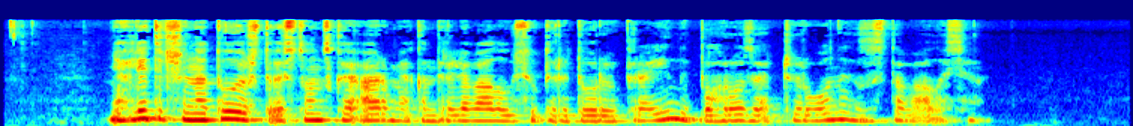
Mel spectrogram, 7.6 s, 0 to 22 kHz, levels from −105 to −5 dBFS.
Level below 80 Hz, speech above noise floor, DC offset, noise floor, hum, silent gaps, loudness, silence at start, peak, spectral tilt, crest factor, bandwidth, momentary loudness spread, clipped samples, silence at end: -60 dBFS; 51 dB; under 0.1%; -72 dBFS; none; none; -20 LUFS; 0.05 s; 0 dBFS; -4 dB/octave; 22 dB; 11.5 kHz; 14 LU; under 0.1%; 1 s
